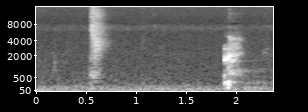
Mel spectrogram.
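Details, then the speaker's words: Two quick, sharp, hissing sneezes from a cat in a quiet room; cat sneezing. "you can hear the cat sneezing so yeah so I'm going to move that now"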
